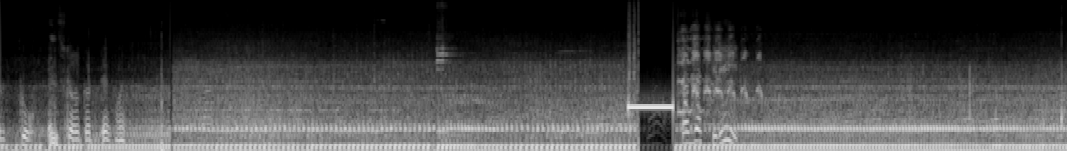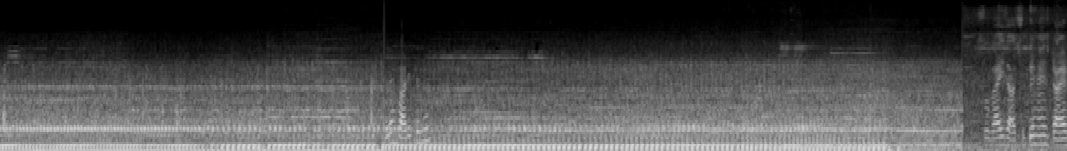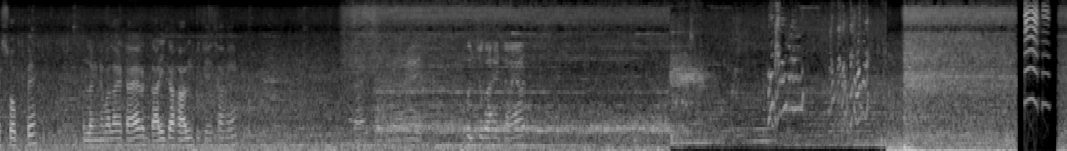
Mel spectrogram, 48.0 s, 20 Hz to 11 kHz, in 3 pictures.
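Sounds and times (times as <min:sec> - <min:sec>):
motorcycle engine running: 0:00.0 - 0:09.4, 0:10.2 - 0:30.5, 0:37.2 - 0:42.1.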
